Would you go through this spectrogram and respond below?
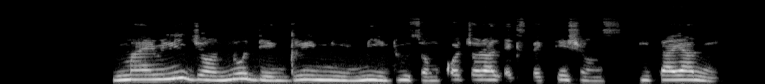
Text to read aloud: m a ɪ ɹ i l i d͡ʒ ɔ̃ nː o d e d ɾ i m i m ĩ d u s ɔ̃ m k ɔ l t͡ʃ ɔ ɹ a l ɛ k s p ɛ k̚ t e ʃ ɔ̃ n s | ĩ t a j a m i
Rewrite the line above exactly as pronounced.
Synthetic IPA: m a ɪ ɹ i l i d͡ʒ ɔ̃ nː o d e ɡ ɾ i m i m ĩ d u s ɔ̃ m k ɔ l t͡ʃ ɔ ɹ a l ɛ k s p ɛ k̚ t e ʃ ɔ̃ n s | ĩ t a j a m i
